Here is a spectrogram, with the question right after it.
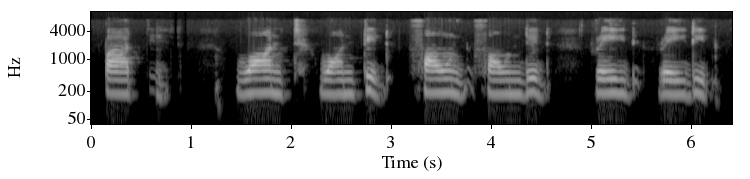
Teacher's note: So when the word ends with t, part, want, found, read, t and d sounds, then they are pronounced as id. The past tense endings are pronounced as id. Remember, these two sounds, t and d, are pronounced with id.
